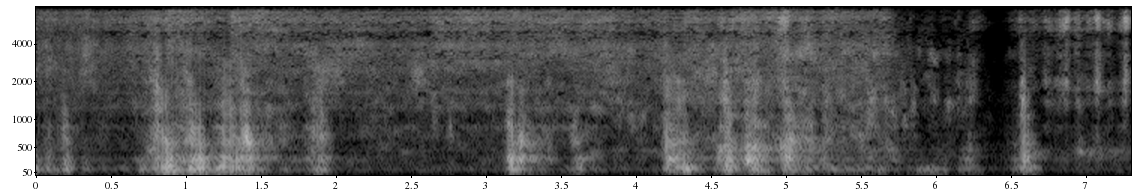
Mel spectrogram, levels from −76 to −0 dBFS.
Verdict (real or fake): fake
